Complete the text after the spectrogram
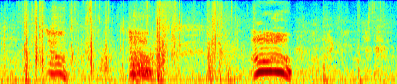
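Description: A boy cries out and sobs in distress.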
